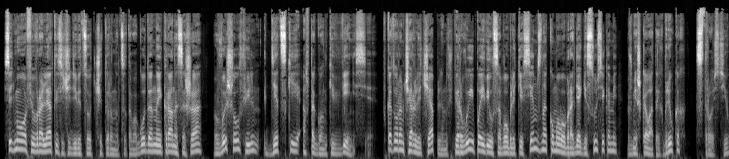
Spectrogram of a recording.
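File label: Russian documentary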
